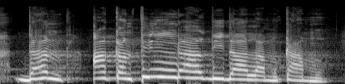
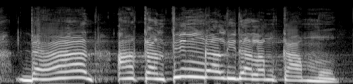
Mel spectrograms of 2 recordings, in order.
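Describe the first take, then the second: No difference in how they are said.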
